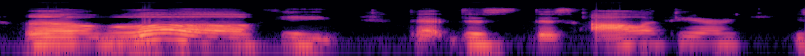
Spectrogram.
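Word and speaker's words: אלהים: But you pronounce this as if it were 3 syllables. Elohim.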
